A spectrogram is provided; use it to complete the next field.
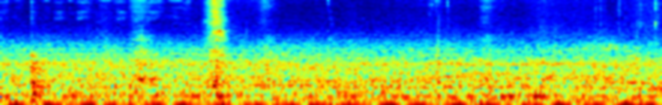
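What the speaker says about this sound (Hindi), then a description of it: "अब यहां पे हम वुड लिख देते हैं।" A marker or pen writes the word 'would' on a board in faint, scratchy strokes, with short squeaks and brief pauses between them in a quiet room.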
